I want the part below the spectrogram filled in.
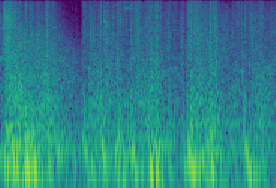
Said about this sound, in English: Hey, stop shooting me.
